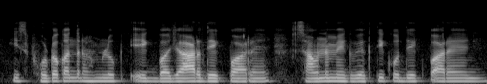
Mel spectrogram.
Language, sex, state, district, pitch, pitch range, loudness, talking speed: Hindi, male, Chhattisgarh, Raipur, 145 Hz, 145-150 Hz, -22 LUFS, 260 wpm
